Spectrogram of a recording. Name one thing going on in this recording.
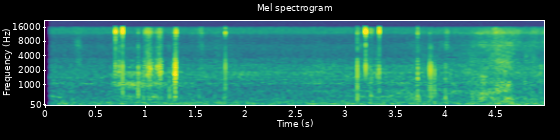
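A wooden stick scrapes lightly against a fingernail.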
